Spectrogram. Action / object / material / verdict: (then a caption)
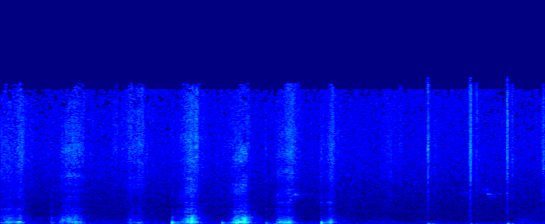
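scrape / carved bar of soap / soap / none. A small, solid black soap carved into a unicorn-like shape stands on a fabric surface and is lightly tapped and scratched with long black nails. Soft, muffled scratching swells alternate with a few sharp, dry taps, all quiet and low-pitched with little ring. The sound thins out toward the end to sparse, faint clicks.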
